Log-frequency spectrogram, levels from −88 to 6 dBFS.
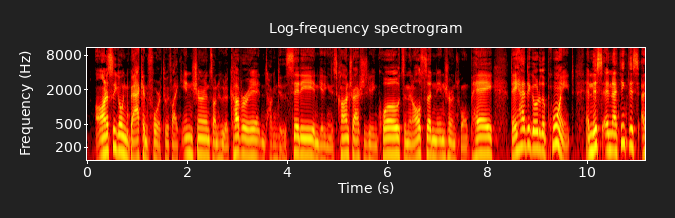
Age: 30-49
